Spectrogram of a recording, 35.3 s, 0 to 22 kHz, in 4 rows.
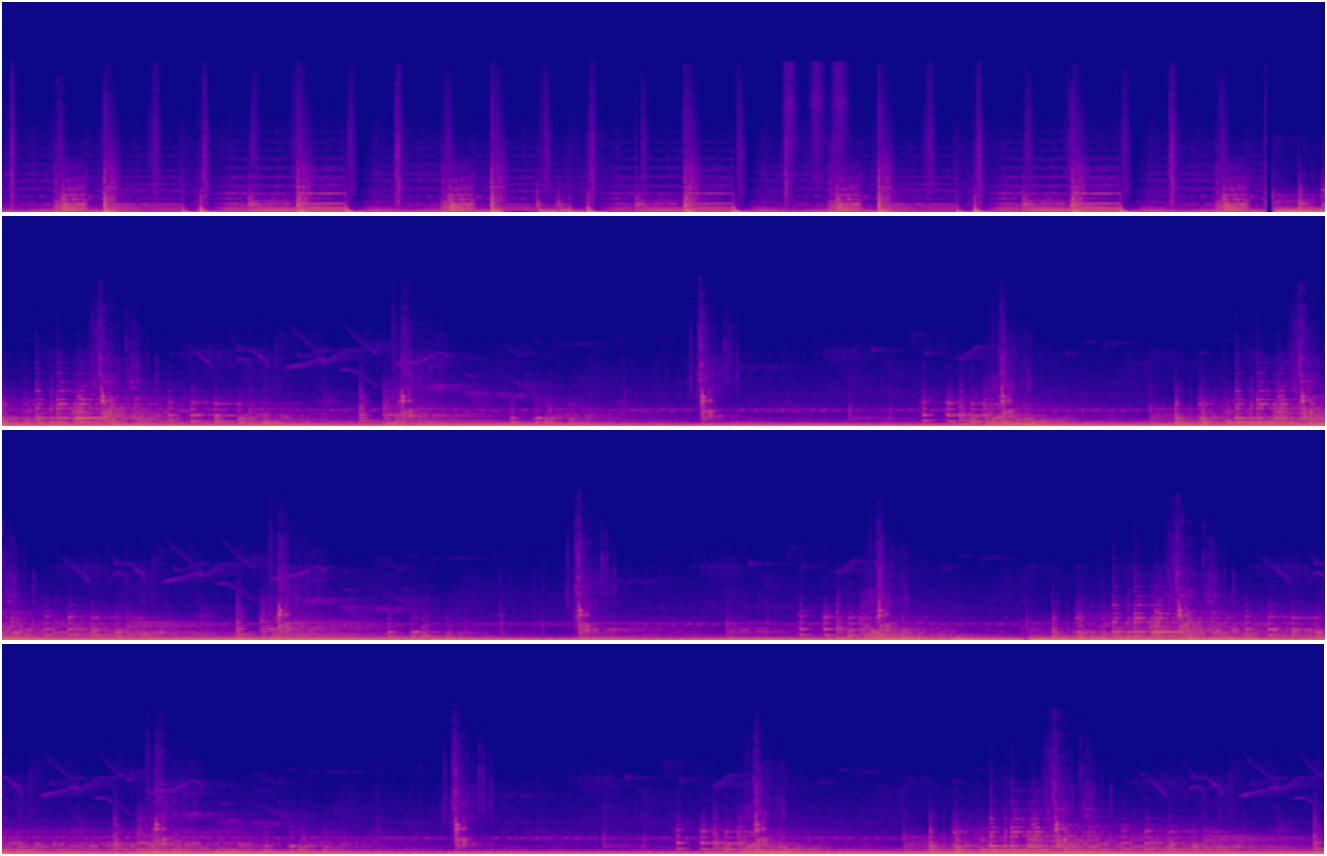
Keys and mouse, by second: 1.7 f, 3.4 double click, 5.0 shift+click, 6.9 double click, 13.4 ctrl+alt+click, 14.6 shift+click, 16.3 double click, 17.8 f, 20.5 double click, 24.9 alt+click, 27.4 double click, 30.0 alt+click, 31.8 double click, 34.2 shift+click.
